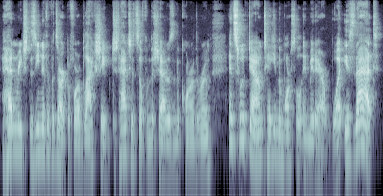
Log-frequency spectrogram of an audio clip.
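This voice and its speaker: A man hosting an expressive read-aloud of a novel, breaking off for casual, candid reactions. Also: medium pitch, fast. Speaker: host reading a novel aloud with commentary.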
